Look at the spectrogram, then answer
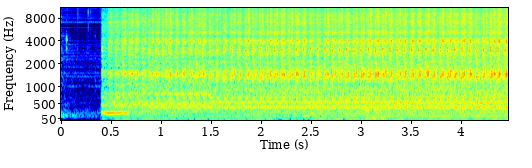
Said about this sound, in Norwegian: Symaskina går jevnt og trutt på Bunadshuset i Stavanger.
